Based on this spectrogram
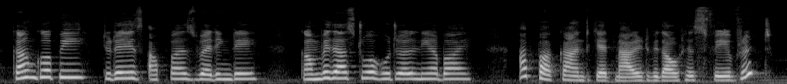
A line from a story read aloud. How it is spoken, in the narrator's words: Ajji called out to me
